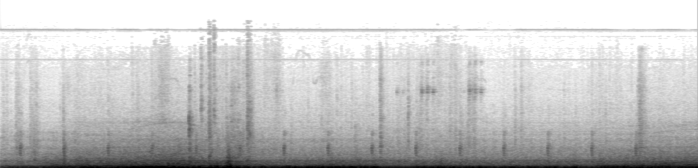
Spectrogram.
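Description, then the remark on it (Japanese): A bus engine rumbles and rises in pitch as a route bus in Japan, bound for the Ebina Station terminus, pulls away from a stop, turns right and accelerates, a steady low drone with faint rattles and no talking. “はい、発車します。右回ります。”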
